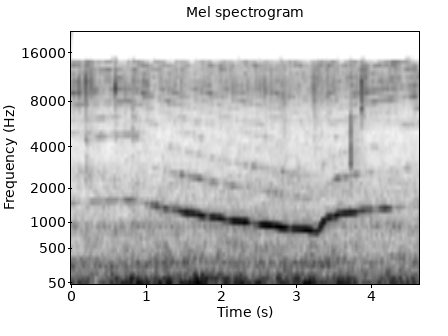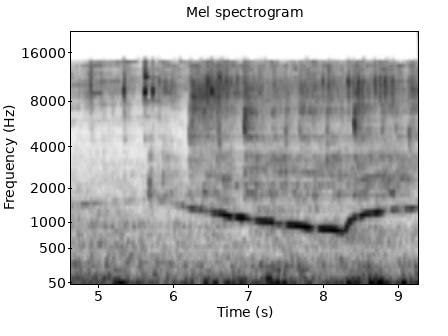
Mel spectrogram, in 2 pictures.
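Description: Fire department vehicle's siren in wail mode, heard from inside the cab. Its pitch climbs quickly and then falls slowly over a couple of seconds, repeating about every five seconds over the low rumble of the engine and road.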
